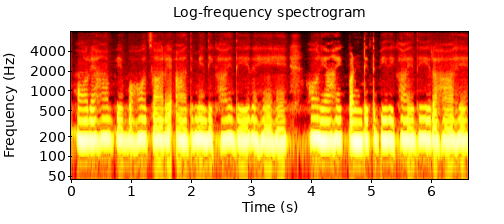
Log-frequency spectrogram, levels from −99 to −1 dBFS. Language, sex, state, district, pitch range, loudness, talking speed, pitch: Hindi, female, Odisha, Malkangiri, 175-180 Hz, -13 LUFS, 170 wpm, 180 Hz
